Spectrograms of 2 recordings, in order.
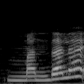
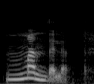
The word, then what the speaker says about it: mandala: que toda la vida toda la vida había dicho mándala y descubrieron que se decía mandala entonces lo estuve averiguando y si no se equivoca eran los hindús que le dicen mandalas con acento en la y en él el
